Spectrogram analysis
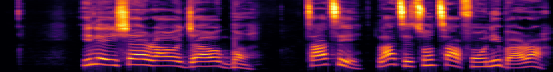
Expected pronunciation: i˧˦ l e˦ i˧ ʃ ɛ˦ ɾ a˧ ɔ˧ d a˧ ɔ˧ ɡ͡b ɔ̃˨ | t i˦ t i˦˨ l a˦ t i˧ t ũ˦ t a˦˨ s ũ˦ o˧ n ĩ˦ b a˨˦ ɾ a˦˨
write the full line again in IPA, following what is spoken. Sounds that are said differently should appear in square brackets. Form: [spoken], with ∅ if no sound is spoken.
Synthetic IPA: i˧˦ l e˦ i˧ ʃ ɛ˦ ɾ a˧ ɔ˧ [d͡ʒ] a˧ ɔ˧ ɡ͡b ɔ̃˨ | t [a˦] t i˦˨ l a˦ t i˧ t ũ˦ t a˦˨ [f] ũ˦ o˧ n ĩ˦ b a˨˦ ɾ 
